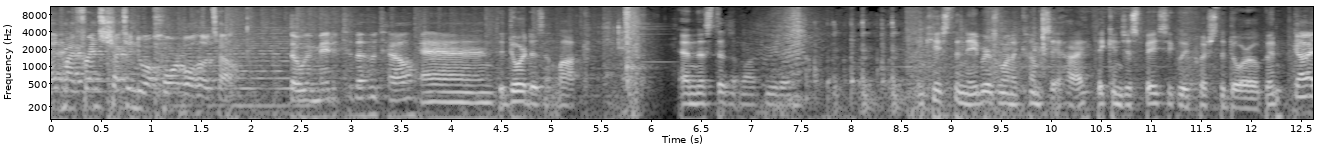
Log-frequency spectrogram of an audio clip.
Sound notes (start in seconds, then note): 5.6 lock clinks; 7.6 lock rattles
